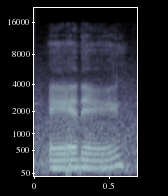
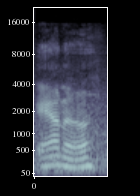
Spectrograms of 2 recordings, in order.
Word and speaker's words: ANA: the pawn Airways is an acronym as well Ana so it's not Anna I've never heard anybody say Anna so it' be right with Eva then it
